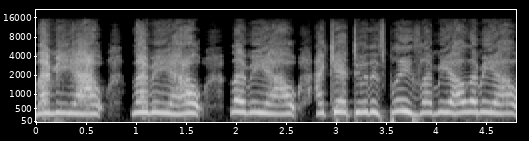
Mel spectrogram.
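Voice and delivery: mock frantic shrieking, very high and loud. Retelling a story, the speaker imitates a man screaming at the top of his lungs. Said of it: "screaming at the top of his lungs".

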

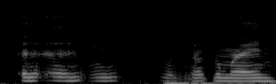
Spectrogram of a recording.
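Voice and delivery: fake drunk speech. Welcoming a guest back to the podcast: pretending to be drunk. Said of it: "That's me being drunk".

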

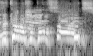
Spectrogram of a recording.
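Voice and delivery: very high-pitched, panicked, freaking-out voice. Voicing a man panicking as the room is broken into: panicked NPC voice. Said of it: "This man is just freaking the heck out".

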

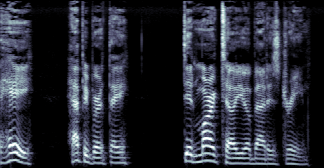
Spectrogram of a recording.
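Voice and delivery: plain

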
